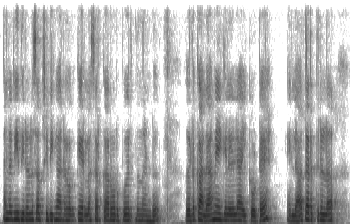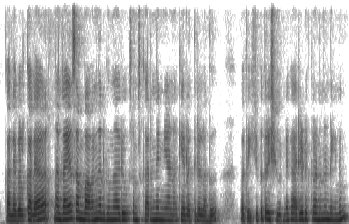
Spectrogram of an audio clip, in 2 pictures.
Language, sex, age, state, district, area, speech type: Malayalam, female, 30-45, Kerala, Thrissur, urban, spontaneous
